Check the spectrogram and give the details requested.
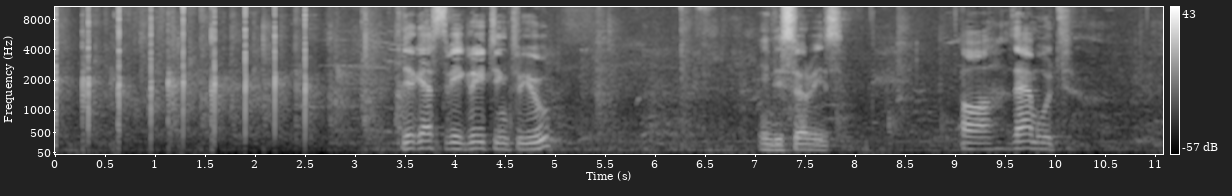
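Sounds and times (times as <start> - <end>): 
audience applause: 0.0 - 4.0
speech: 3.5 - 5.1, 7.0 - 8.0, 9.0 - 10.2.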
